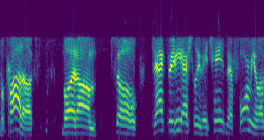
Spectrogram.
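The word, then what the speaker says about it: Jack3d: really stupid is it Jack 3D oh yeah that's how that's how people at the gym pronounce it well that's what I'm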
